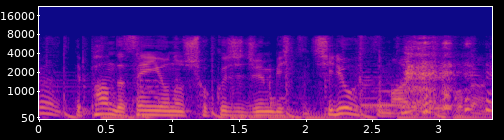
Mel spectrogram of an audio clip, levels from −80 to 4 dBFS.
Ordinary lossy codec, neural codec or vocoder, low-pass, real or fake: none; none; none; real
